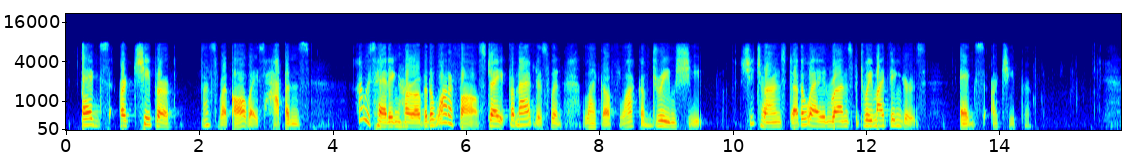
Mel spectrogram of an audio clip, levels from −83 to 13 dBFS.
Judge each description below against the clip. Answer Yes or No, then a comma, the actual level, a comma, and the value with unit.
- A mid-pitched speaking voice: Yes, medium, 170 Hz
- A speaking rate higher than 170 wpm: No, slow, 135 wpm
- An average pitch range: Yes, average, 4.0 semitones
